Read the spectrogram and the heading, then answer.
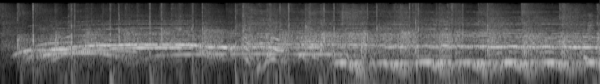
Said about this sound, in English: I think that's the loudest clap we've heard so far.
